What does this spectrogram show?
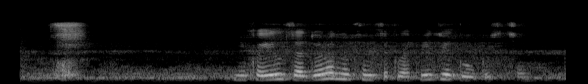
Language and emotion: Russian, neutral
